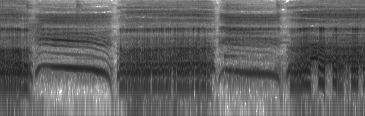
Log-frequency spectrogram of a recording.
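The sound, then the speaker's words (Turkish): A donkey brays loudly with all its strength, its harsh call see-sawing between drawn-out wheezing tones and raspy blasts in a rhythmic cycle across the whole stretch, with no voices. “Eşek dostumuz mutluluktan keyifli şekilde tüm gücüyle anırmaya başlamış.”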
